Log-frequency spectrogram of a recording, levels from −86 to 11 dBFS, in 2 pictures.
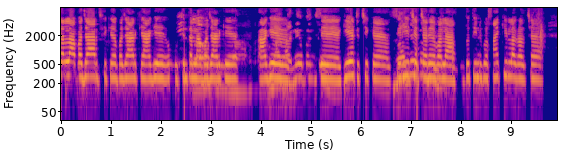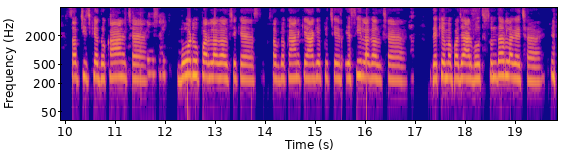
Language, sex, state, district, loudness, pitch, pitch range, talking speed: Maithili, female, Bihar, Samastipur, -16 LUFS, 260 Hz, 250-270 Hz, 140 wpm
